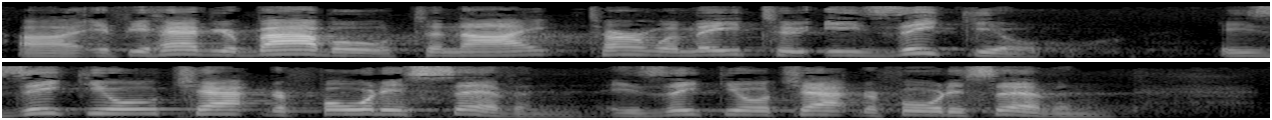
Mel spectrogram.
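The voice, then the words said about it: Speaks with a noticeable accent. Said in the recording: “I know I may have a little bit of an accent ... I thought that they were going to call out an interpreter ... I may make it three syllables, amen”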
